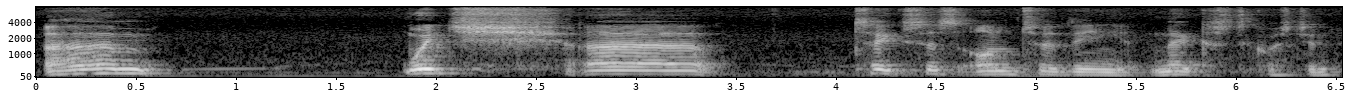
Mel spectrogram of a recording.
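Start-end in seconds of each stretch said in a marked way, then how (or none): none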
